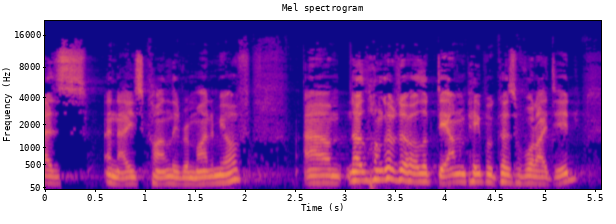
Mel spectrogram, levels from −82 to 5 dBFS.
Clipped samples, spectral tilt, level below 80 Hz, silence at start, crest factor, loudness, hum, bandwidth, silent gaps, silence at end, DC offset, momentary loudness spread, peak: under 0.1%; -3 dB/octave; -62 dBFS; 0 s; 20 dB; -24 LUFS; none; 16 kHz; none; 0 s; under 0.1%; 6 LU; -4 dBFS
